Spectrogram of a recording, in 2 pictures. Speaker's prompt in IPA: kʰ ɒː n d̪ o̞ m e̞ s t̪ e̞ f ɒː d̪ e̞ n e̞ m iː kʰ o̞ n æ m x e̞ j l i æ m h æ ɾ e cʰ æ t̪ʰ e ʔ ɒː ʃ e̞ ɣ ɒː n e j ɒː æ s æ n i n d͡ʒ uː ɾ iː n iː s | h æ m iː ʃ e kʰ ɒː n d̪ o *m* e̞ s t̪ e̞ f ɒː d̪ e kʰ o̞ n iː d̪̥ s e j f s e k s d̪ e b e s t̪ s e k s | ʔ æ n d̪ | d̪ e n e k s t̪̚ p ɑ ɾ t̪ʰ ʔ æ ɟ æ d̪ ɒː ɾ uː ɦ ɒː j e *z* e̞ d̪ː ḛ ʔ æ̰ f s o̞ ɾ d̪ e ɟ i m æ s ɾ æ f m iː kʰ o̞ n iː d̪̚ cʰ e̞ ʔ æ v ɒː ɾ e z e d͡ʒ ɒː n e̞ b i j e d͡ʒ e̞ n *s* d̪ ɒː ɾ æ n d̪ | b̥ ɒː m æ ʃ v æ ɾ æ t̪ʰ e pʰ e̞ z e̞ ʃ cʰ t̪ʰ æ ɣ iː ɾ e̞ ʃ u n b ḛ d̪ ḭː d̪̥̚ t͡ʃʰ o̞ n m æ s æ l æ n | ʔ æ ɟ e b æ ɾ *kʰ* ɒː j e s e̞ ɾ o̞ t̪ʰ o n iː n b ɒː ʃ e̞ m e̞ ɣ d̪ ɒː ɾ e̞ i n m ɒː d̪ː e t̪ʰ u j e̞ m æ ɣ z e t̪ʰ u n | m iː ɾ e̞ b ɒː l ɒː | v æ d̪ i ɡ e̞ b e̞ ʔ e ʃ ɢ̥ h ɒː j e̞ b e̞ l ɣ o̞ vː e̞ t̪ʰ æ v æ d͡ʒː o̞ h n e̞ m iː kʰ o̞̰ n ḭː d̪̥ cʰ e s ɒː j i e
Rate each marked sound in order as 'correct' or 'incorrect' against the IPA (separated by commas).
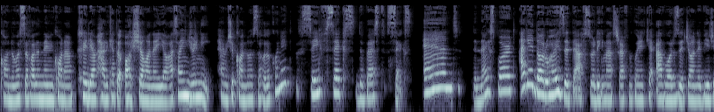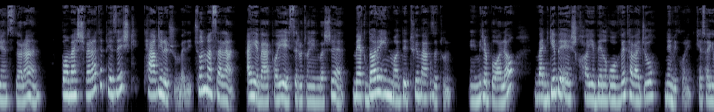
correct, correct, correct, incorrect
